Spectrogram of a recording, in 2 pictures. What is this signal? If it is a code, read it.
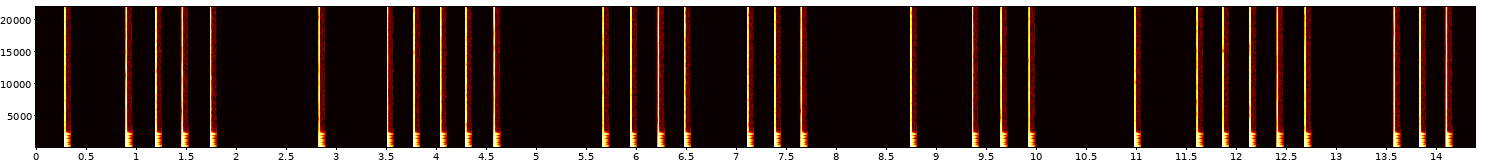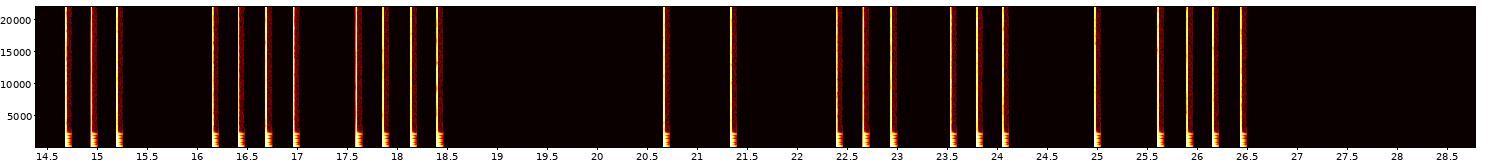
Tap code, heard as taps on a table, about 4 knocks a second. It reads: DESCENT AND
